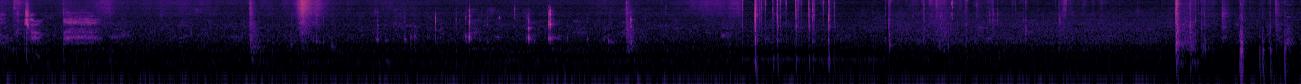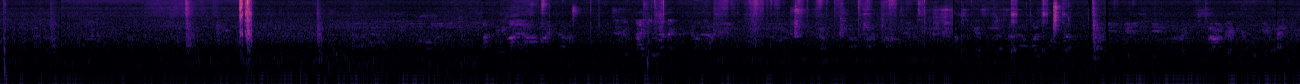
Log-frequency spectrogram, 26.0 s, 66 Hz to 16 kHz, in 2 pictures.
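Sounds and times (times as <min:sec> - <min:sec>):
paper handling clicks and crinkles: 0:07.2 - 0:11.0, 0:14.8 - 0:15.6, 0:18.3 - 0:23.8.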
